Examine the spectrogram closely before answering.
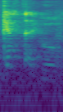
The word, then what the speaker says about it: Carthago: Carthago.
